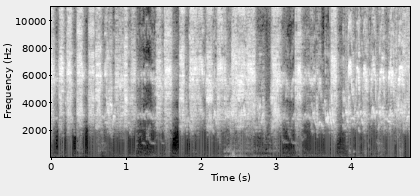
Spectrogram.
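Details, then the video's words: Breeding colony of budgerigars: quick, high chirps in rapid pulses, packed into a busy stream of warbling chatter with a short low rustle midway. "Colourful Budgies Chirping Sounds"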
